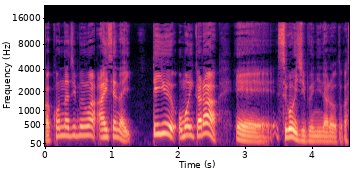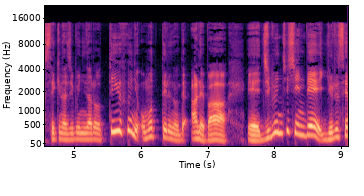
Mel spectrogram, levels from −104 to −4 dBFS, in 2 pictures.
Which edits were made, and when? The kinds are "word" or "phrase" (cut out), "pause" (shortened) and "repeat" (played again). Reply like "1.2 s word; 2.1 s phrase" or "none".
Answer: none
